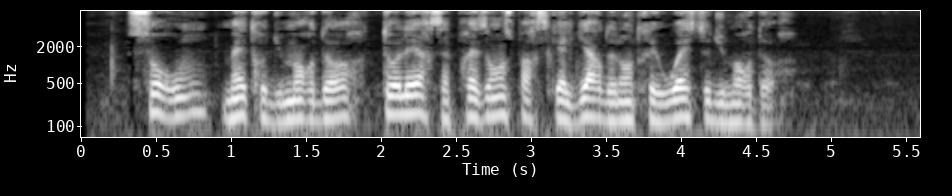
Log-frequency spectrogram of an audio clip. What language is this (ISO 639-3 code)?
fra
